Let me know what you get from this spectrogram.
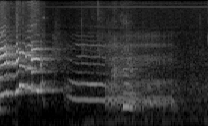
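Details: Pet dogs, named Jesse and Desmond, 'talking' to their owner indoors: a tonal whining howl that steps down in pitch in short slides, then fades into a softer, lower moan. A woman speaks Dutch just before and after.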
